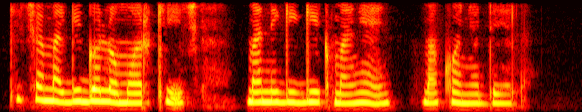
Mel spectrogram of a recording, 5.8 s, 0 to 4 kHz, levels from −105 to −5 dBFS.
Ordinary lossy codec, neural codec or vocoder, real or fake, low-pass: AAC, 32 kbps; none; real; 3.6 kHz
